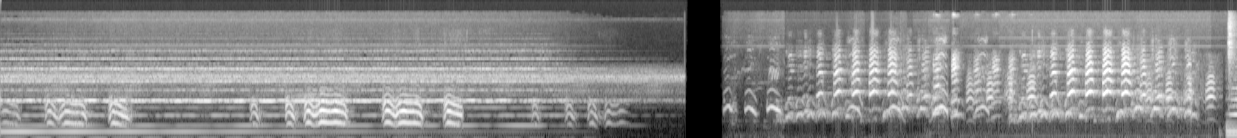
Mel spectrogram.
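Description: Cartoon owl hoots in short groups over a held soft music chord that fades out. After a moment of silence, a denser run of quicker rising-and-falling hooting calls follows.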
